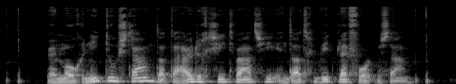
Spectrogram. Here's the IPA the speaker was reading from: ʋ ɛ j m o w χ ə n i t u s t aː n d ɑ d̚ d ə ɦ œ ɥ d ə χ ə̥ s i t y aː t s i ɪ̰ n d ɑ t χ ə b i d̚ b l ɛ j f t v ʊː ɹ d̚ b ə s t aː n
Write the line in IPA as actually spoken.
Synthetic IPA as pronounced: ʋ ɛ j m o w χ ə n i t u s t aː n d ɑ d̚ d ə ɦ œ ɥ d ə χ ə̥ s i t y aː t s i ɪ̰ n d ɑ t χ ə b i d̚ b l ɛ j f t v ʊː ɹ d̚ b ə s t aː n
